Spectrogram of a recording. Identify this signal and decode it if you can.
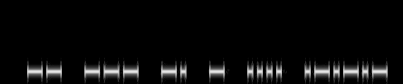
Morse code, heard as a keyed tone, about 25 wpm, spaced as for 20 wpm, 600 Hz. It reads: MONTH.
